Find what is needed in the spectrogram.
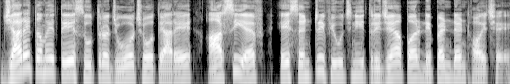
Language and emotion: Gujarati, neutral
